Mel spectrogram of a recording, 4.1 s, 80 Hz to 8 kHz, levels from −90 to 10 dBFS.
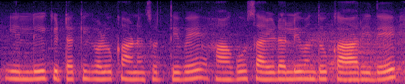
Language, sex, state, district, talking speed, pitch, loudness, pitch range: Kannada, female, Karnataka, Bidar, 105 wpm, 205 Hz, -18 LUFS, 200-215 Hz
